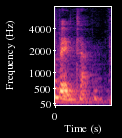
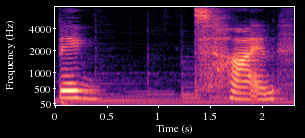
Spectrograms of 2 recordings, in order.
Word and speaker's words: big time: As you link big and time, the G is generally not released, so it kind of just stays in the throat. Big time. The air is then released at the T.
